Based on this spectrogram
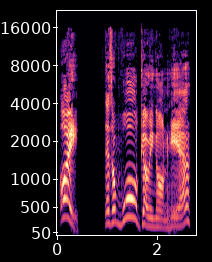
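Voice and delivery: loud, high shout of "Oi!". A narrator's reading. Harry yells at kissing Ron and Hermione, loud shout. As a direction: yell to break them apart. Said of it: "he raised his voice".

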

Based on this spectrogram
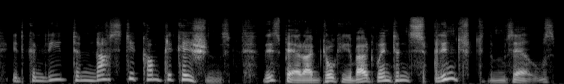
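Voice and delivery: lively, confiding explanation; earnest explaining father. A narrator's reading. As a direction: warn the listeners as a knowing dad. Story figure, father explaining.

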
